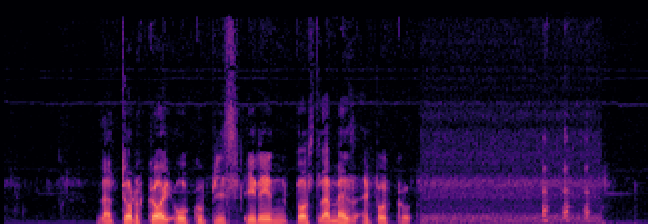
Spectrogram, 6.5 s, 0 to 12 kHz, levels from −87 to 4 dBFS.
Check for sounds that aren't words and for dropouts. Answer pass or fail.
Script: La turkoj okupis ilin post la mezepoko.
fail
